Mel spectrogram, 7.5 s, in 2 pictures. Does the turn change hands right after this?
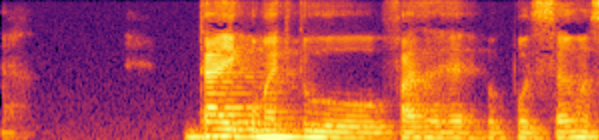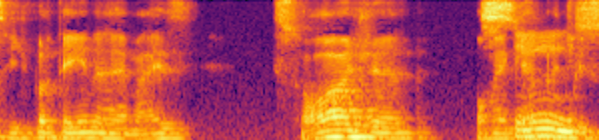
Yes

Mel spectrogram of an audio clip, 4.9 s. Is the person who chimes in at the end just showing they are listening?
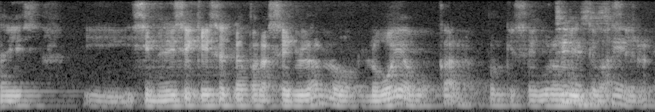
No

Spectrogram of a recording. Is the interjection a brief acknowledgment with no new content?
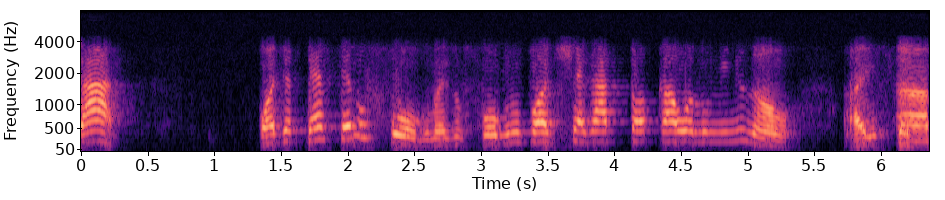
Yes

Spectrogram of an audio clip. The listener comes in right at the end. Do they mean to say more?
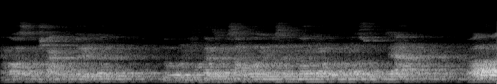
Yes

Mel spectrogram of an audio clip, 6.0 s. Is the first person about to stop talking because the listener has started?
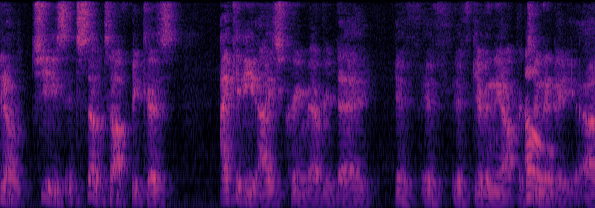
No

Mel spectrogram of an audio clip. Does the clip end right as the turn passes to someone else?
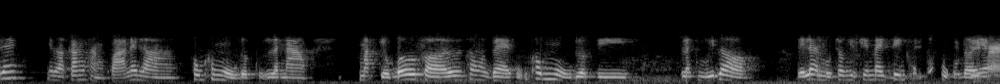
Yes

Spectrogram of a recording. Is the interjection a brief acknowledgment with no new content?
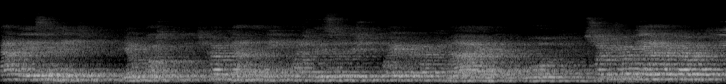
Yes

